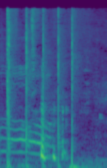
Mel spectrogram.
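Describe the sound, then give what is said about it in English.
A handful of sharp hand claps welcoming a guest, in a quick, slightly uneven rhythm, about five in all, with a brief voice cheering beneath them in the middle. “Howdy, I'm going to clap you on.”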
